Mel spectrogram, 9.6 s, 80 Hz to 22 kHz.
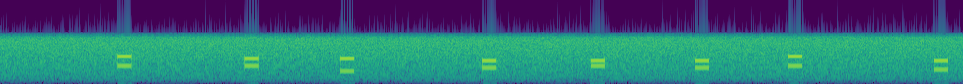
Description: DTMF, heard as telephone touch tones, dialled by hand, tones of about 140 ms, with phone line noise. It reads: # 0 2 7 * 7 # 4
